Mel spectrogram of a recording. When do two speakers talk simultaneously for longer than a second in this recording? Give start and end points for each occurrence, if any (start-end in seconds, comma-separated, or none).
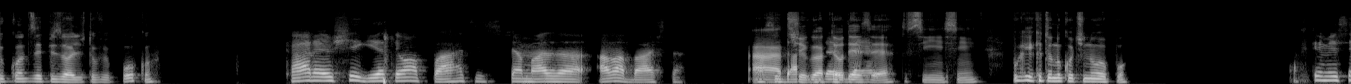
7.5-8.8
